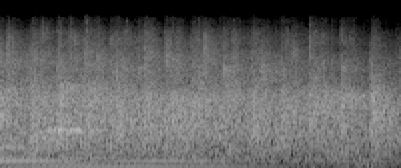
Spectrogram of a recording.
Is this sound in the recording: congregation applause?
yes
